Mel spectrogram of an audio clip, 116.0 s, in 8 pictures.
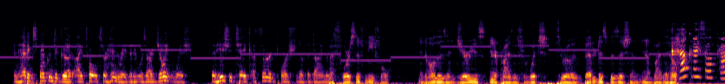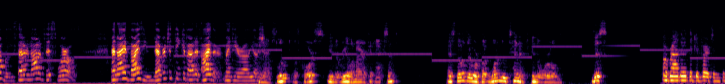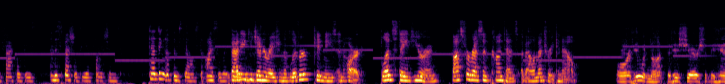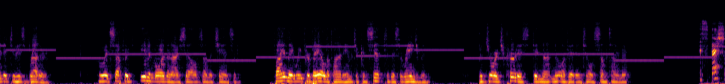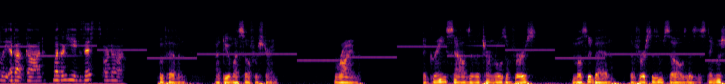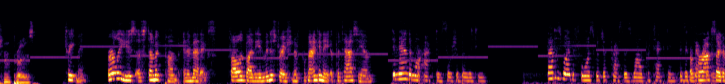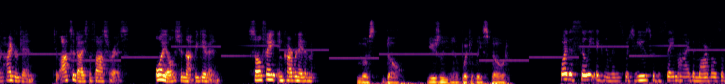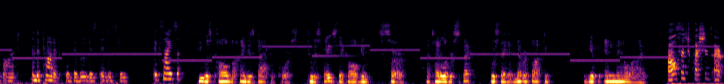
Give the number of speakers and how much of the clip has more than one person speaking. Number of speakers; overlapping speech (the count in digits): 6, about 2%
